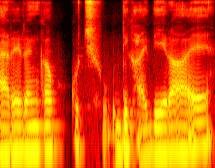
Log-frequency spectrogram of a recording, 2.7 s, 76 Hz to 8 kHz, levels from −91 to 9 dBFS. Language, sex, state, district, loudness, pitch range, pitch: Hindi, male, Uttar Pradesh, Shamli, -17 LUFS, 120-125 Hz, 120 Hz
